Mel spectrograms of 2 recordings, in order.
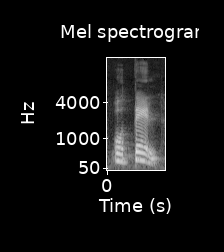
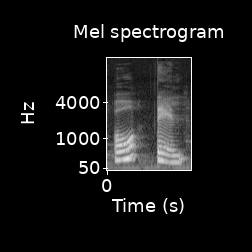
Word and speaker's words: hotel: En español solemos decir que la H es muda. Nunca se pronuncia, a menos que antes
